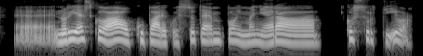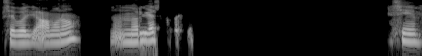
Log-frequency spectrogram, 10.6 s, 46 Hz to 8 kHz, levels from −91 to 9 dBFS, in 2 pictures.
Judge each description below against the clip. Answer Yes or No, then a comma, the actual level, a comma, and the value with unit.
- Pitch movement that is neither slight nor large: Yes, average, 3.5 semitones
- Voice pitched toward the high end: No, medium, 180 Hz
